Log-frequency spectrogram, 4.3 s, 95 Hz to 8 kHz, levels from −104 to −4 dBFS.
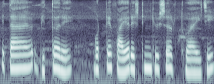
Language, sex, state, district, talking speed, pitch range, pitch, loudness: Odia, female, Odisha, Malkangiri, 110 wpm, 195-225 Hz, 215 Hz, -16 LUFS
